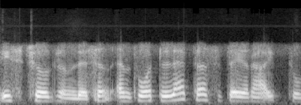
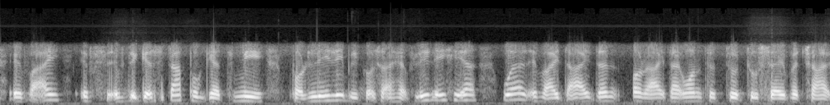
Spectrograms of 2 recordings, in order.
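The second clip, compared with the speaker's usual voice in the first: ordinary talk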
